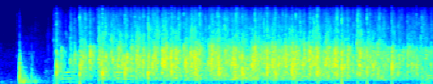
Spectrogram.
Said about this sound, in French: Je crois que cette euh, euh, ces applaudissements hein, se passent de commentaires.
